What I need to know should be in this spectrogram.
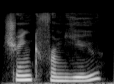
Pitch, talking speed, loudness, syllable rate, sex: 195 Hz, 160 wpm, -15 LUFS, 3.1 syllables/s, female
